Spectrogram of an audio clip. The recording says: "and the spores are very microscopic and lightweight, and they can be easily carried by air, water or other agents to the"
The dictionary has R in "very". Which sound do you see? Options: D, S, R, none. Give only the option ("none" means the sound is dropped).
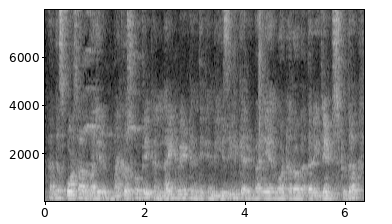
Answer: none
